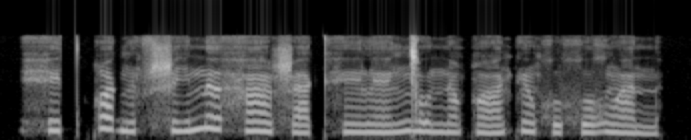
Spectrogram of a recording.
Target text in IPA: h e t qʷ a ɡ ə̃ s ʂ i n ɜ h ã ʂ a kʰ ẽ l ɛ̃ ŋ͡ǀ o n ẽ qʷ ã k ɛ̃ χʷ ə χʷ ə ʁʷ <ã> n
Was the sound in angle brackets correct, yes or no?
yes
